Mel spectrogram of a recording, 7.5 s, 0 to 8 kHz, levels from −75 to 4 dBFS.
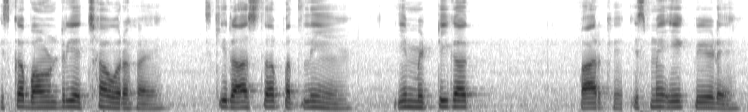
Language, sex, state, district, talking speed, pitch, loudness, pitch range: Hindi, male, Arunachal Pradesh, Lower Dibang Valley, 150 wpm, 145 Hz, -17 LUFS, 120-160 Hz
